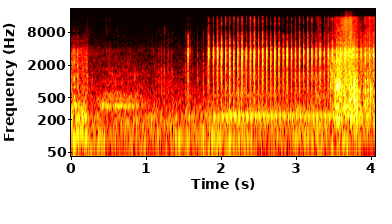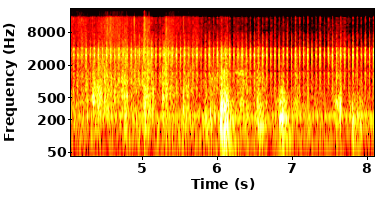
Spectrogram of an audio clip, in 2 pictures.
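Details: 1981 Mercedes-Benz 300SD with OM617 diesel, towed in after losing power and dying: starter cranks steadily about three beats per second but engine never fires or coughs; crank, no start, cause unknown.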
